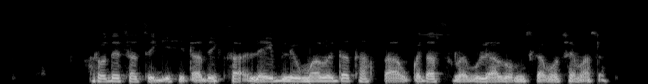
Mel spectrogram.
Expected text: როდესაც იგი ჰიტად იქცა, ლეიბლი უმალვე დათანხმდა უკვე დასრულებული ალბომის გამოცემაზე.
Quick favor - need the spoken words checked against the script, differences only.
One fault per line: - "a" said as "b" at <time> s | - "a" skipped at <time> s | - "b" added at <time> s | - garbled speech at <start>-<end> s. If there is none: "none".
none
